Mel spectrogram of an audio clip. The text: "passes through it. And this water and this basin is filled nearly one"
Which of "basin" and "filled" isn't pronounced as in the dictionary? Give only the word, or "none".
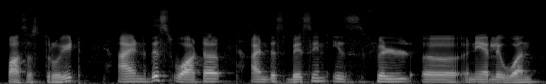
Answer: none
